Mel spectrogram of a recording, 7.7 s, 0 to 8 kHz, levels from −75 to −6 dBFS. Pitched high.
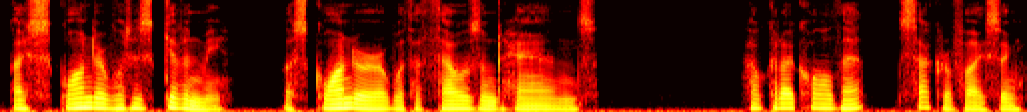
No: low, 110 Hz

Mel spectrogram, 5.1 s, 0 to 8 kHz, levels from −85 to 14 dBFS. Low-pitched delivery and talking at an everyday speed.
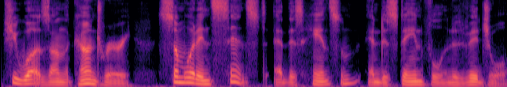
Yes: low, 110 Hz; average, 155 wpm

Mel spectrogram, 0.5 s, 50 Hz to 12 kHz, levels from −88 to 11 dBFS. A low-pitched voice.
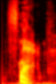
Yes: low, 110 Hz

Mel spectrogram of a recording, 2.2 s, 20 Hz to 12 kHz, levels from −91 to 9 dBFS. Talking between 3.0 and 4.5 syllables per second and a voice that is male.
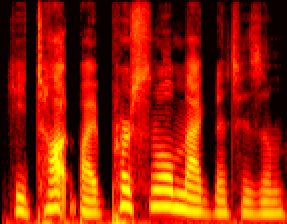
No: 4.4 syllables/s; female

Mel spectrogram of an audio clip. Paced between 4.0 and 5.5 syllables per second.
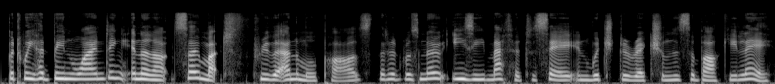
Yes: 5.0 syllables/s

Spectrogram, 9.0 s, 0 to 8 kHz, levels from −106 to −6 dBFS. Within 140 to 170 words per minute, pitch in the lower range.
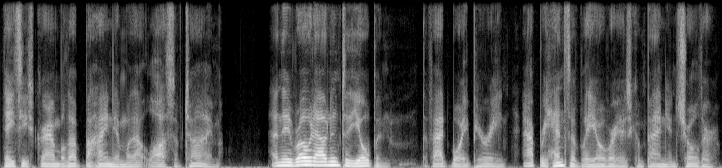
Yes: average, 165 wpm; low, 105 Hz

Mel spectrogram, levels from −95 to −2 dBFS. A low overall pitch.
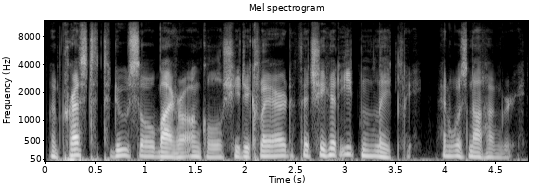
Yes: low, 115 Hz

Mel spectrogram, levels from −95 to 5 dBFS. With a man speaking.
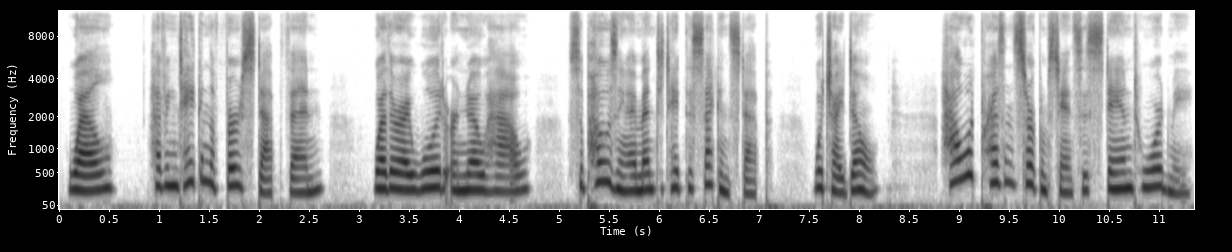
No: female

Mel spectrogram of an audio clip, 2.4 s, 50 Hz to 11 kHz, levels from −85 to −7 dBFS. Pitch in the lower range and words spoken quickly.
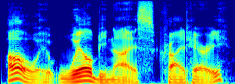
No: low, 100 Hz; average, 180 wpm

